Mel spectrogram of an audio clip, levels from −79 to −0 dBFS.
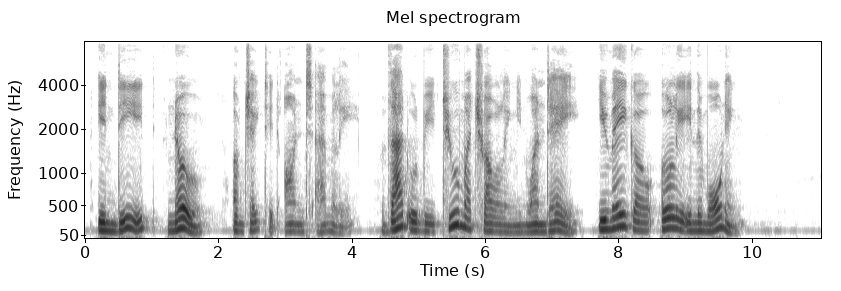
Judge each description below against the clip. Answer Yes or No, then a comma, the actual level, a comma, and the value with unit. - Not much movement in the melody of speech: No, average, 4.4 semitones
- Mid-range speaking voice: No, low, 115 Hz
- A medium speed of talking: No, slow, 115 wpm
